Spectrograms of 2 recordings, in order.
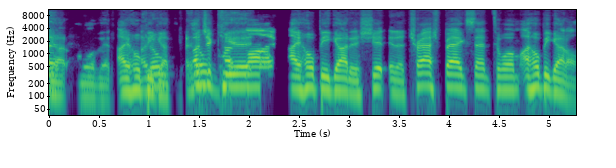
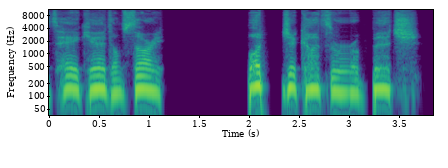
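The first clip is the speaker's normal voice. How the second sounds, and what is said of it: Imitates another person's voice. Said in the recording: “Terrible Johnny Ace impersonation.”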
